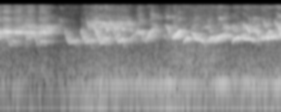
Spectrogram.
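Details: Evening song of an eastern calandra lark (psammochroa): dense, rapid twittering and scratchy high notes pouring out without break, faint low hum beneath.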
